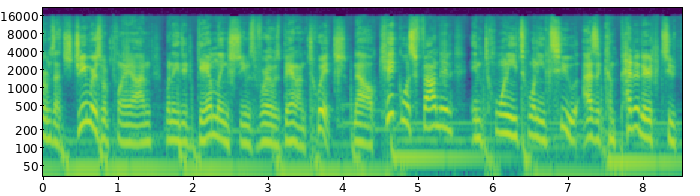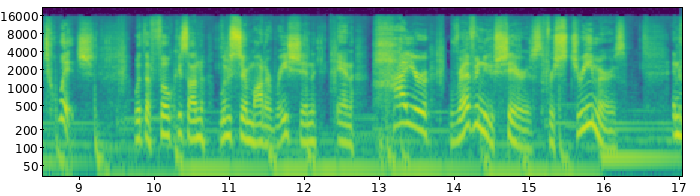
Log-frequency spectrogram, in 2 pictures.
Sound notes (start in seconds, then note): none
